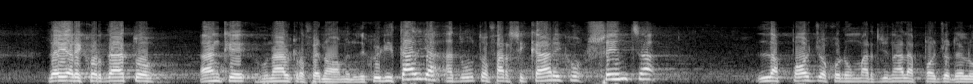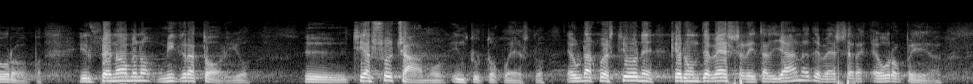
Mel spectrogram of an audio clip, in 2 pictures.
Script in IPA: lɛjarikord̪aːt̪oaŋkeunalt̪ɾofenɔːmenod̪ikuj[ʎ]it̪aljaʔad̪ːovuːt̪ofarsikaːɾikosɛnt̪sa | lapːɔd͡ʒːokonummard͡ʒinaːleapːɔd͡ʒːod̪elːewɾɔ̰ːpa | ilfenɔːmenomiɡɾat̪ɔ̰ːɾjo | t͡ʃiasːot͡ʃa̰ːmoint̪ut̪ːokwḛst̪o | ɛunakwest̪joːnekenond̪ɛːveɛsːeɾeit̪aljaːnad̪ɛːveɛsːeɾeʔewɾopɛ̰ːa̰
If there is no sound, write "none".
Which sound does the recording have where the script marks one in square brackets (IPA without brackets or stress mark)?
l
